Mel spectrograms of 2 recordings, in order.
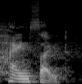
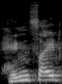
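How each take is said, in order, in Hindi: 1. पहला स्वर लंबा है, 'high' जैसा। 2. पहला स्वर छोटा है, 'hit' जैसा। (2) "हिंडसाइट की जगह आप क्या बोलेंगे?"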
